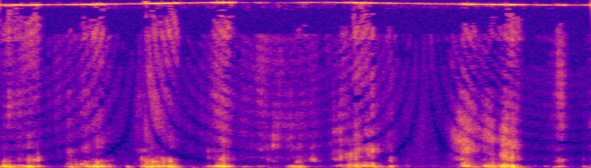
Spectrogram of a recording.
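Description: Fingertips and short nails on both hands scratch and rub the looped pile of a purple textured cotton terry towel draped over a padded object. The result is a series of soft, muffled rubbing bursts, dull and low with little brightness, separated by brief quiet gaps.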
